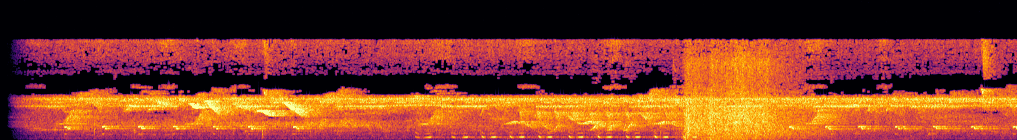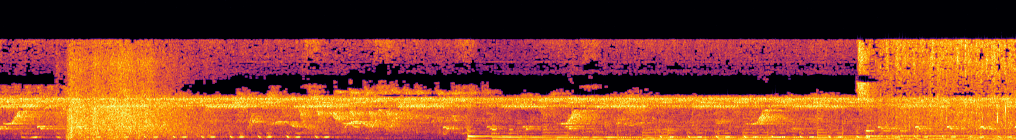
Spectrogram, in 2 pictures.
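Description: Birds chirping and trilling in a repeating pattern, broken twice by a rushing swell of noise, then a soft music track with a steady low bass comes in about two-thirds of the way through.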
